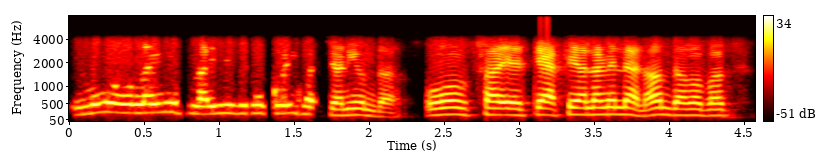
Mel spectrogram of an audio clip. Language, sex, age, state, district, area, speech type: Punjabi, male, 30-45, Punjab, Tarn Taran, urban, conversation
